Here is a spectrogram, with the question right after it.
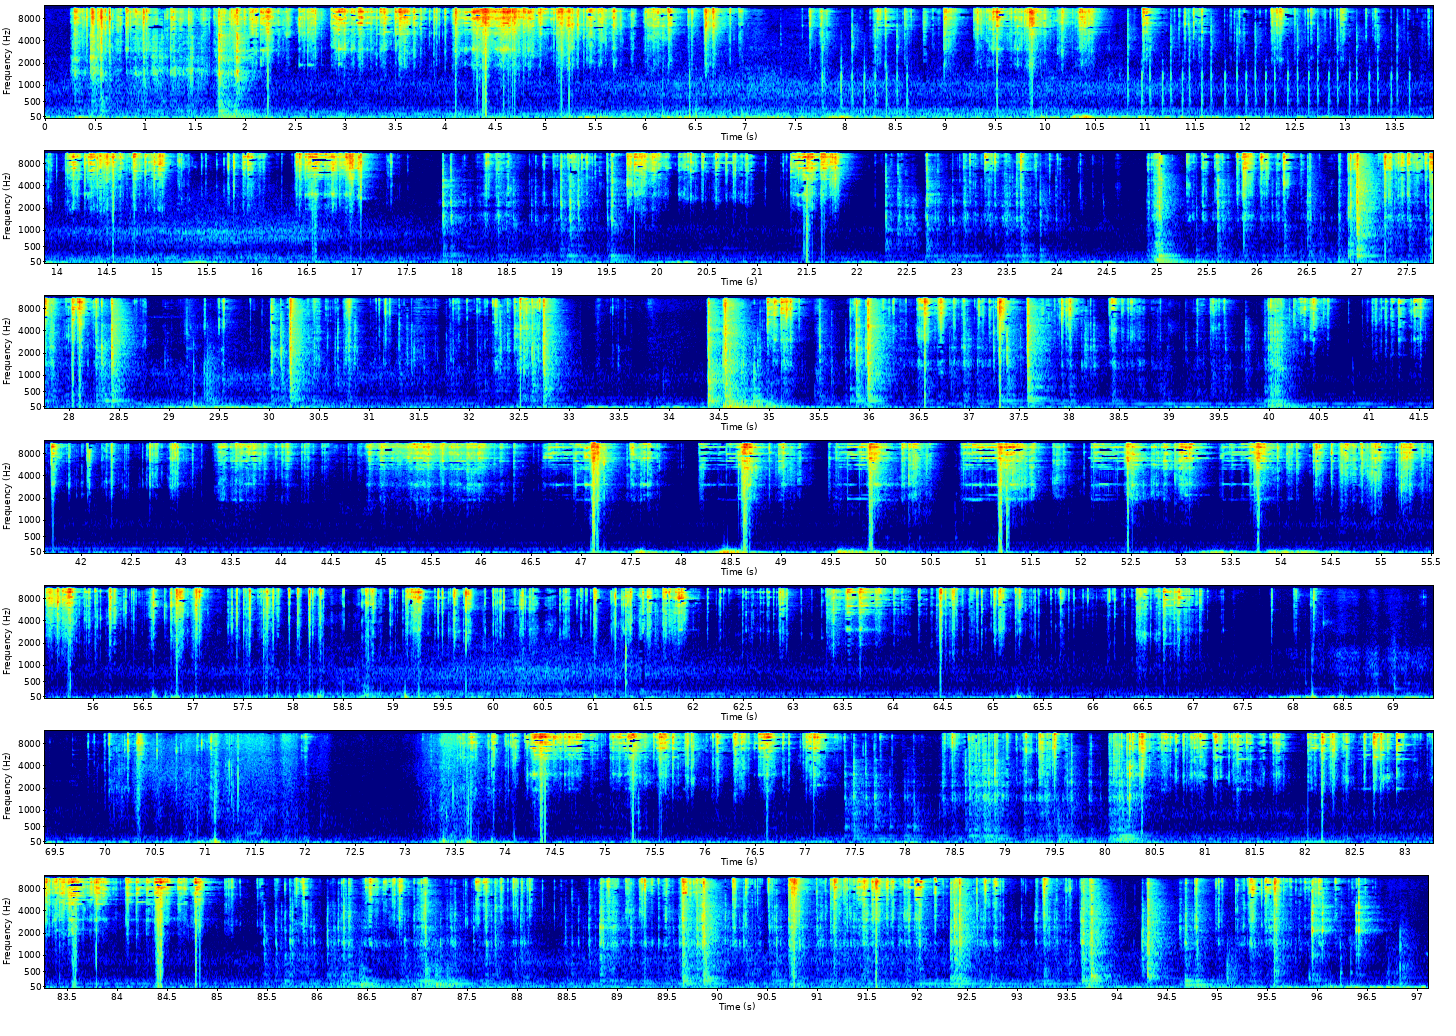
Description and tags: Key Sounds: playing around with keys in hand
clang, cling, iron, key, metal, metallic, shiny, ting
